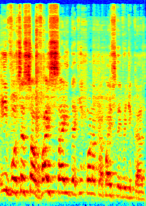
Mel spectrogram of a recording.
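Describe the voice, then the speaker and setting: The delivery has an animated tone. Noticeable background noise runs under it. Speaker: radio host of spiritist program. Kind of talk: radio talk on spirituality. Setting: radio studio, streamed live. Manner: fast.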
